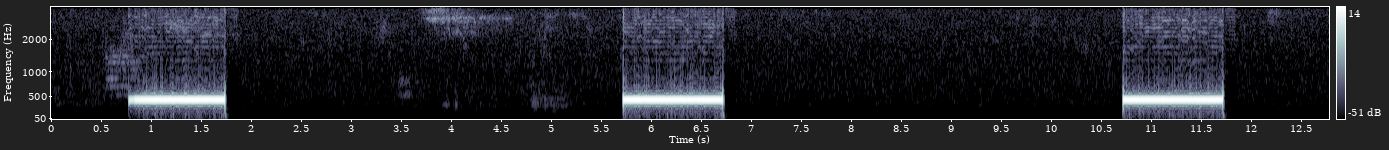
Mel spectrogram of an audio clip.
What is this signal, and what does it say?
Ringback tone (Europe, 425 Hz), with speech.
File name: out- -2001- - - .3336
